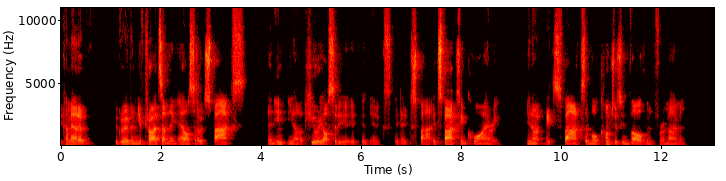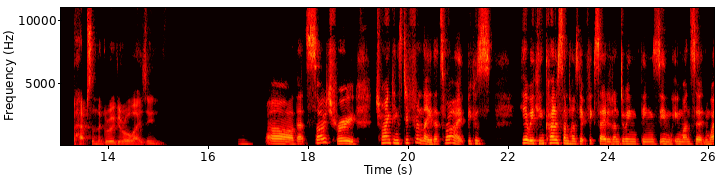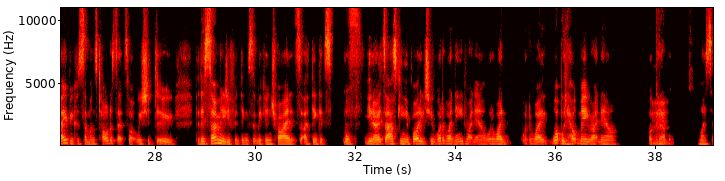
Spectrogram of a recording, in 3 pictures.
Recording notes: conversation recorded during one of the HIQA grads group calls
